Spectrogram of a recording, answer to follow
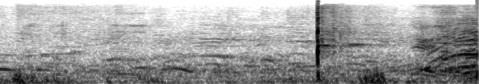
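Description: A baseball bat strikes a pitched ball once: a single sharp crack about one and a half seconds in, over faint talk from spectators.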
